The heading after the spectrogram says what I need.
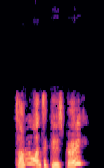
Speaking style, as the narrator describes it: shrieked the macaw

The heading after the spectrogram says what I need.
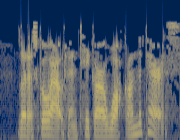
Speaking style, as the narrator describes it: he said, with a short laugh

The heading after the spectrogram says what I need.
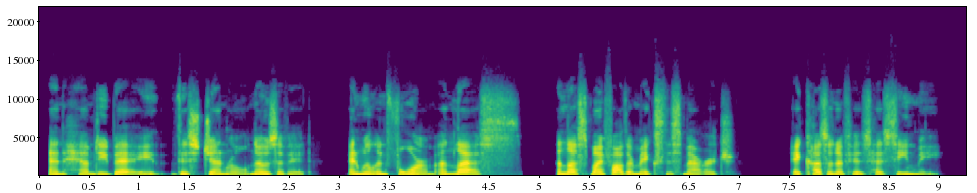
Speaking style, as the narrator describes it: she faltered

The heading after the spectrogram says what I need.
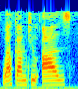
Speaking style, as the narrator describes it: said the copper man, in a monotonous voice

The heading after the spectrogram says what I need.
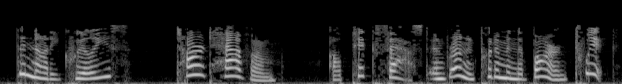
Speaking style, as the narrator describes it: said Teddy, frowning

